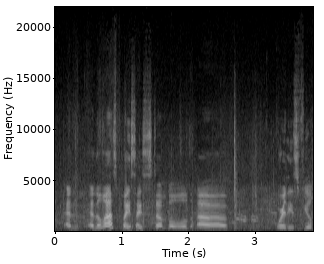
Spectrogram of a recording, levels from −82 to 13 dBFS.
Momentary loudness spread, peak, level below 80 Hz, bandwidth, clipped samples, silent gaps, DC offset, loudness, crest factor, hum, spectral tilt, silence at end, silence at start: 13 LU; -6 dBFS; under -90 dBFS; over 20 kHz; under 0.1%; none; under 0.1%; -25 LUFS; 20 dB; none; 1.5 dB/octave; 0 s; 0 s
